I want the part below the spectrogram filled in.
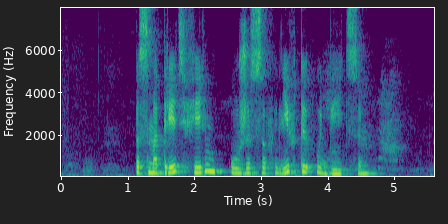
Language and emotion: Russian, neutral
